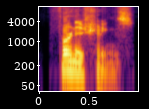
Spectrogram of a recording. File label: "Furnishings", American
